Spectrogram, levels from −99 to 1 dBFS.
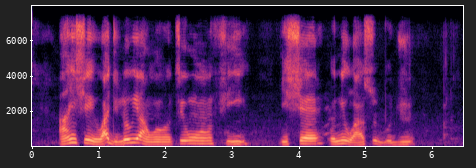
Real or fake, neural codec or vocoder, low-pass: fake; codec, 44.1 kHz, 7.8 kbps, DAC; 7.2 kHz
